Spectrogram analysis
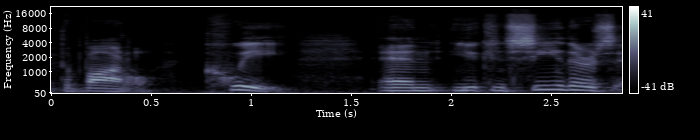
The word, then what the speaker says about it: Cuy: about this cqui uh I thought it said Ki and it's actually pronounced quei and this is what on again this is what the front of the wine looks like the bottle quei and you can see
